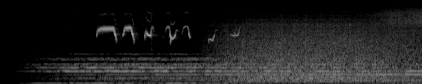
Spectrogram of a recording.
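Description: A small bird chirping a quick run of about six notes, then two fainter chirps, over a soft sustained music chord that fades in. A wash of hissing noise swells up beneath the music after the chirps.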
